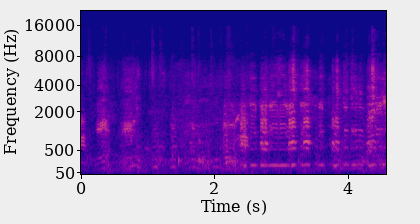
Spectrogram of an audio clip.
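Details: African geese, a couple meeting on a farm, trading quick, irregular honks and softer gabbling notes, with a steadier nasal call building in the second half.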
